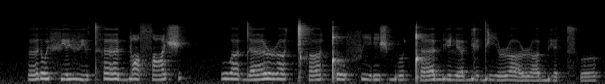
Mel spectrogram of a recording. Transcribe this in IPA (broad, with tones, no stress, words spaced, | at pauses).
ə˩˥ ɾʊ˩˥fʲə˩˥vʲʊ˩˥ tʰɜ˦˨bʲə˦˨sˤi˩˥ʃ | wʌ˦˨dɜ˩˥ ɹʌ˦˨ǀʰʌ˩˥ǃʊ˦˨ fi˦˨ɾi˩˥ʃbʊ˩˥ ǃɜ˩˥ bʲə˦˨lʲʌ˩˥ɡʲə˦˨di˦˨ ɹʌ˦˨ɹʌ˩˥bʲə˩˥ t͡sʰʊ˩˥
